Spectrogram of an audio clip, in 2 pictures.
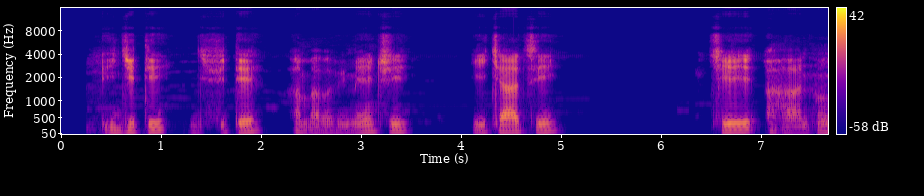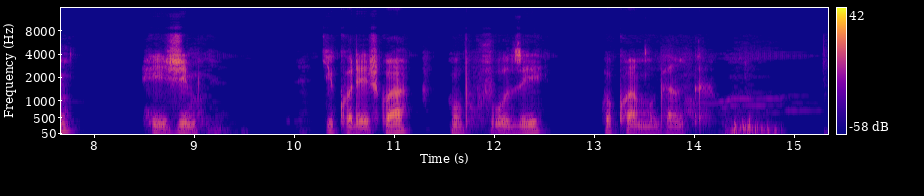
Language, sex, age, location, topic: Kinyarwanda, male, 36-49, Kigali, health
